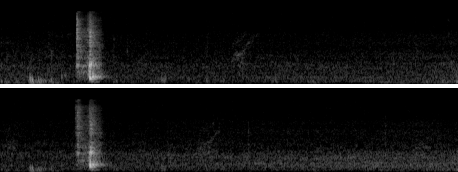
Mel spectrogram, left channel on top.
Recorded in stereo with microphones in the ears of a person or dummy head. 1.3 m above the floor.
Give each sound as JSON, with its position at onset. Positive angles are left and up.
{"t": 0.8, "sound": "a splash", "side_deg": 50, "distance_m": 1.3}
